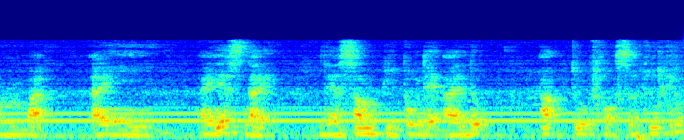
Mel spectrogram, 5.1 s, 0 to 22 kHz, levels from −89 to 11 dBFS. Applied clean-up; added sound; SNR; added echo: none; Wind instrument, woodwind instrument; 7 dB; reverberation time 0.2 s.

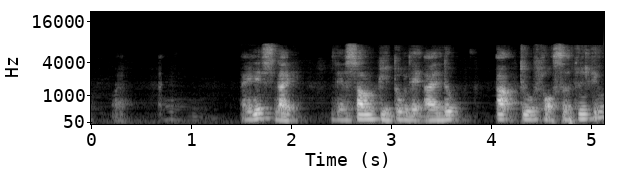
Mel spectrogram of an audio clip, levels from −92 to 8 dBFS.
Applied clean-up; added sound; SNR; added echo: neural mask model DeepFilterNet 3.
